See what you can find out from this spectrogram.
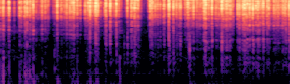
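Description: Crackly paper being slowly torn, a steady stream of fine rustling and ripping with brief pauses, heard alone without any voices; an anti-stress sound installation by the artist Anna Witt, presented as sound art at an art event in Berlin-Mitte.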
